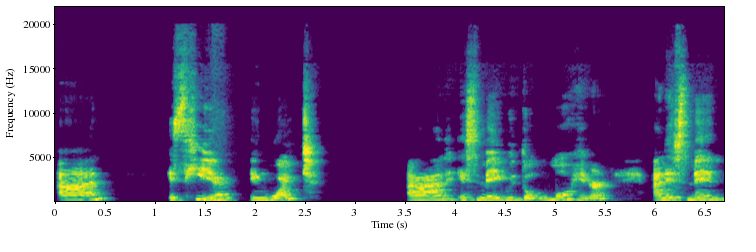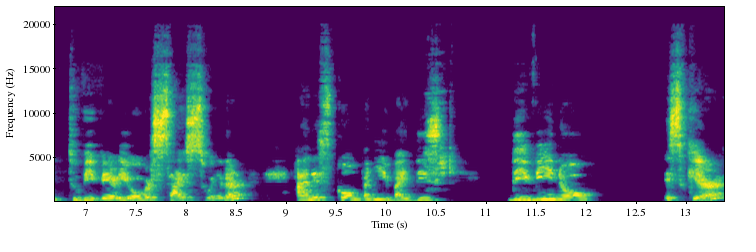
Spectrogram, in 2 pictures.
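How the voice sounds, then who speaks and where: A woman's voice: fairly high pitch, slow pace. A woman from El Salvador, a knitwear designer presenting her work in simple, phrasing. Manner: non-native phrasing, simple direct sentences. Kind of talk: casual spoken presentation. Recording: roomy, from a distance.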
